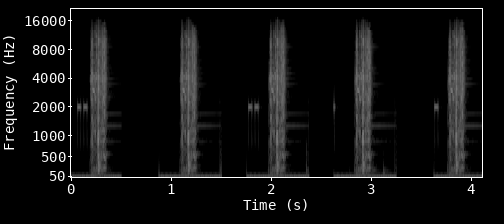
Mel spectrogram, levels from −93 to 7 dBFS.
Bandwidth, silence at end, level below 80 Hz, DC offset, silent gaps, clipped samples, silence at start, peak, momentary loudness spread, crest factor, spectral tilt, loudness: 16.5 kHz; 0.15 s; -70 dBFS; under 0.1%; 0.50-0.87 s, 1.50-1.75 s, 2.37-2.62 s, 3.25-3.62 s; under 0.1%; 0.05 s; -20 dBFS; 8 LU; 28 dB; 1 dB/octave; -43 LUFS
